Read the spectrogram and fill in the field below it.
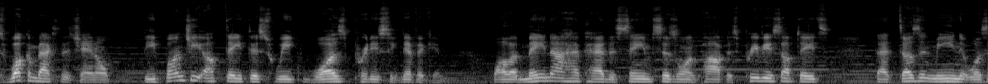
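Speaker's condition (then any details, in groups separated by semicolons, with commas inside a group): No condition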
